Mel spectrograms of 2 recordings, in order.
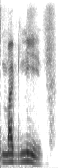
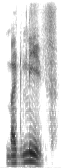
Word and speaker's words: magniv: The word is magniv. Remember that in modern Hebrew, most words are stressed on the last syllable, not the second to last syllable.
